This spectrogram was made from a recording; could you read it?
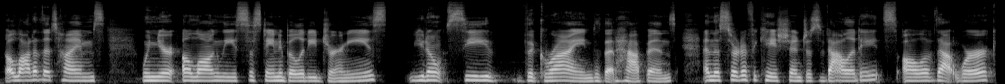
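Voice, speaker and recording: A woman's voice: lowish voice, fairly even intonation, normal speed, faint music behind. A woman who manages stadium tours and sustainability, speaking enthusiastically and conversationally in an interview. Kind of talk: interview remarks.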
